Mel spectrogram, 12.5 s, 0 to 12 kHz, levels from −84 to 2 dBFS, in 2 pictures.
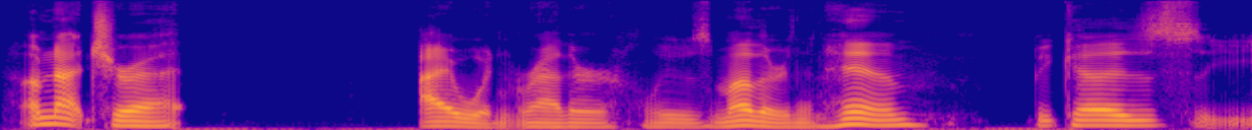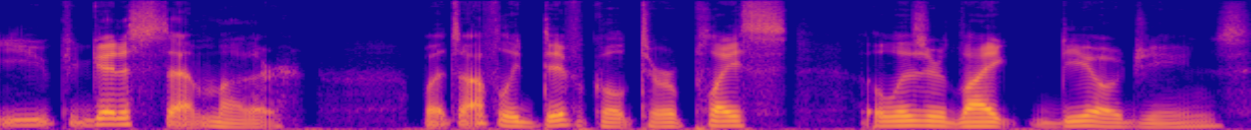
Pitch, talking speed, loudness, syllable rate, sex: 115 Hz, 130 wpm, -22 LUFS, 4.2 syllables/s, male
